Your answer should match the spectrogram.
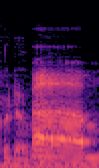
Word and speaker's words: Qdoba: Qdoba.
